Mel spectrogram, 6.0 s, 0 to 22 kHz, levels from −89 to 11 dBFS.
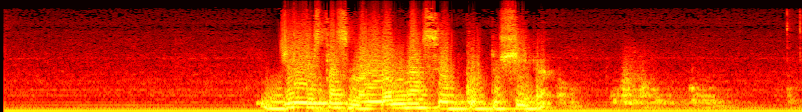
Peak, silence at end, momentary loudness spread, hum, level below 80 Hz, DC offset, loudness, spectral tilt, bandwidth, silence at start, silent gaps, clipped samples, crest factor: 0 dBFS; 0 s; 20 LU; none; -20 dBFS; under 0.1%; -6 LUFS; -5.5 dB/octave; 17 kHz; 0.05 s; none; 2%; 8 dB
